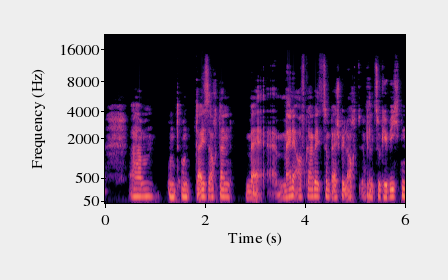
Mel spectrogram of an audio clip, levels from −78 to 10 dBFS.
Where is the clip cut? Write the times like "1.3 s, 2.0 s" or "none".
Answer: none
